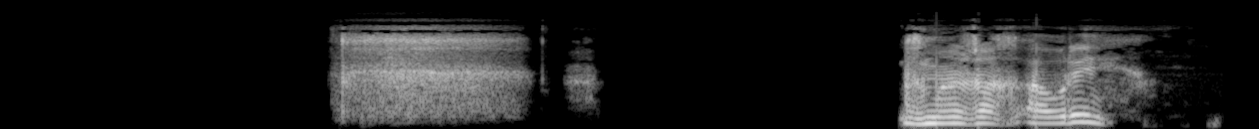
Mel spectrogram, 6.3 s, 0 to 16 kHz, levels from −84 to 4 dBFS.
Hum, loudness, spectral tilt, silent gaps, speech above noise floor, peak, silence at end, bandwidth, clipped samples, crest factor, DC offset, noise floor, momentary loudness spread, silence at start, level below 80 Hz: none; -14 LUFS; -5 dB/octave; 2.76-2.81 s, 3.03-4.49 s; 42 dB; 0 dBFS; 0.55 s; 9.2 kHz; under 0.1%; 18 dB; under 0.1%; -54 dBFS; 18 LU; 1.65 s; -58 dBFS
